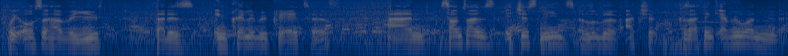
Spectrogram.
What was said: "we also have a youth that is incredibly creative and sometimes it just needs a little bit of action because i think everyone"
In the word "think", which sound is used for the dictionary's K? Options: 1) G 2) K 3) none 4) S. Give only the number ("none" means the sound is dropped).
2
